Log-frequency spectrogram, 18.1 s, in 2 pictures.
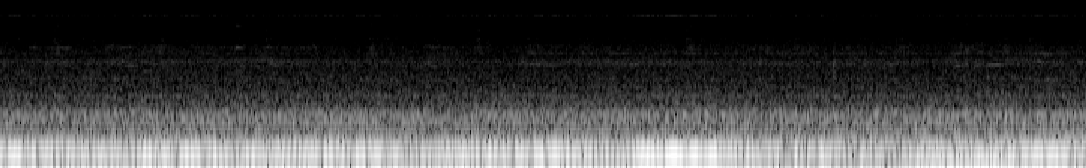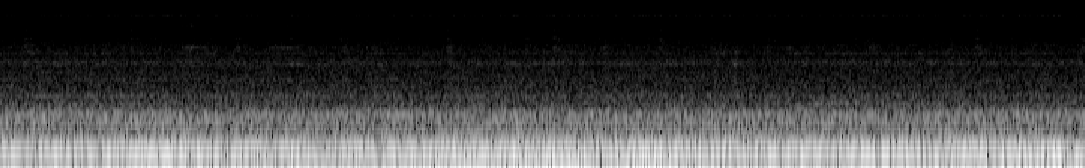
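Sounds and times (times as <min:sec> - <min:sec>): muffled car engine idling: 0:00.0 - 0:18.0.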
